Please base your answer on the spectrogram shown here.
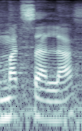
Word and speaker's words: matsala: It's a bit cringy, but um so the Filipino word for thank you is salamat and then you flip it around. So matsala and then the last syllable you have to make it into the word love.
